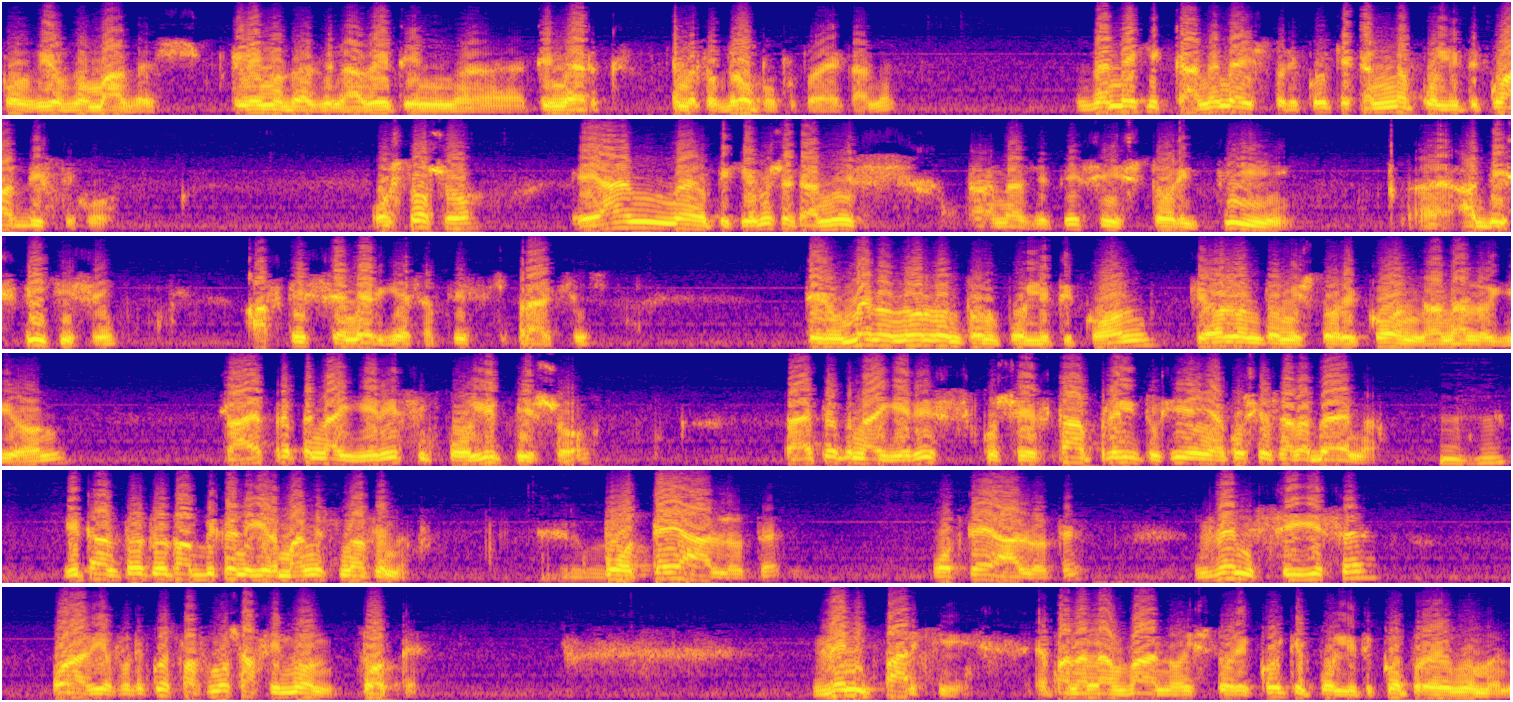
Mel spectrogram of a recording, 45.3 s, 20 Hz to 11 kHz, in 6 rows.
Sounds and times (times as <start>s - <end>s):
Speech: 0.0s - 4.5s, 5.4s - 8.2s, 9.4s - 18.2s, 19.1s - 23.0s, 23.7s - 25.7s, 26.6s - 34.2s, 34.8s - 35.6s, 36.2s - 37.1s, 38.0s - 39.9s, 41.8s - 45.2s.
